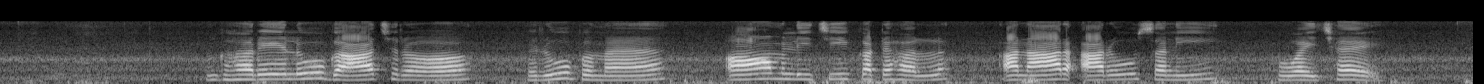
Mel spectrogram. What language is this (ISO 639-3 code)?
mai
